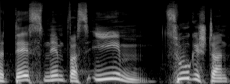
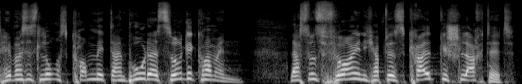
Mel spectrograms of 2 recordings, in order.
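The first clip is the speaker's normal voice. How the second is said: pleading father; 8 semitones higher, 4 dB louder than usual. Retold or imitated. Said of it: "Vater herausgehen muss zu ihm und sagen muss".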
